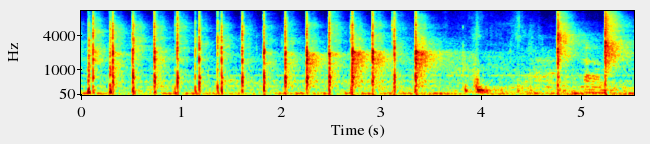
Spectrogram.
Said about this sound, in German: das ist ein kleiner Applaus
